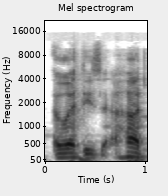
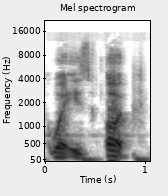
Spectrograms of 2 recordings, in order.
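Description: First: The word hot begins with an h sound. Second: The word hot is said without the h sound.

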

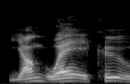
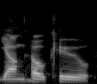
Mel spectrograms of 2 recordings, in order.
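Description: First: The middle part is said like 'way'. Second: The middle part is said like 'ho'. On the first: The speaker calls it right. "It turns out you pronounce this" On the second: The speaker calls it wrong. "I've been pronouncing his name all wrong this whole year"

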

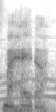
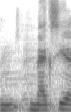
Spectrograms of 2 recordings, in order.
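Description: First: The middle consonant is an h sound. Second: The middle consonant is a ks sound. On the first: This is how the name is really said. The speaker calls it right. "it's like no, it's Mahia" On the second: This is how most outsiders say the name. The speaker calls it wrong. "everybody says Mexia"

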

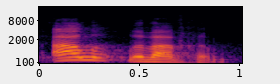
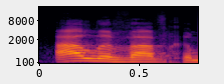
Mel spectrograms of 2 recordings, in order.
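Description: First: A short pause separates the two words. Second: The words run together quickly with one l sound. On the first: The speaker calls it right. "you have to say" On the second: The speaker calls it wrong. "if you said it quickly, it might sound"

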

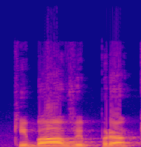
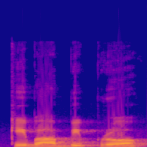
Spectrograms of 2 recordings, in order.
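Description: First: The second word begins with a V sound. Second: The second word begins with a B sound. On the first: "This is how we would probably read it if it was Sanskrit" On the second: "Vipra and bipra is same"

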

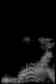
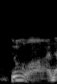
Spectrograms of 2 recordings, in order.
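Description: First: The name sounds like the word swan. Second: The name sounds like soo-ahn. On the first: The speaker calls it wrong. "so it's not Swan" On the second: The speaker calls it right. "it's Suan"

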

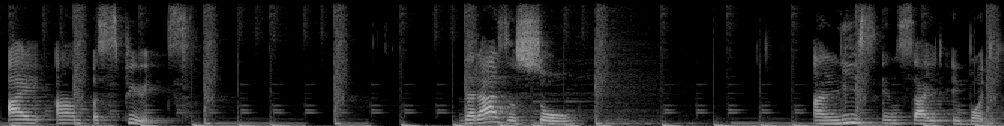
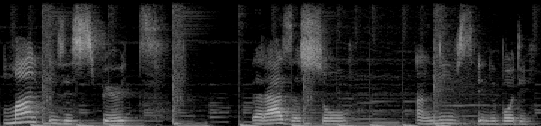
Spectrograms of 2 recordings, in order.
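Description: First: It is said slowly and seriously. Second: It is said at a normal pace.

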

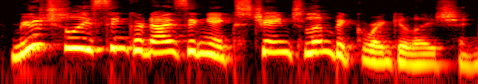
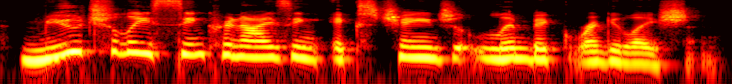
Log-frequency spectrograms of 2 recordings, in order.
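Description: First: The phrase is said very fast. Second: The phrase is said at a normal pace.

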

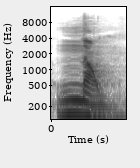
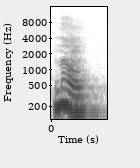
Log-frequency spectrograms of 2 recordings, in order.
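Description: First: It is shouted harshly and angrily. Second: It is said calmly and politely.

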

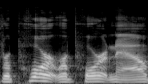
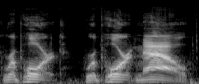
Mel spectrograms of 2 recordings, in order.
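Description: First: It is said in a plain, normal voice. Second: It is said in a weird, robotic voice.

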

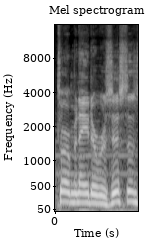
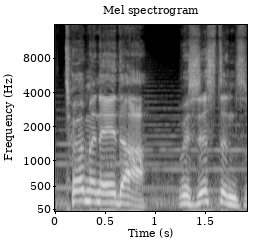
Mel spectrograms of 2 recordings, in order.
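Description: First: It is said in a plain, flat way. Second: It is said in a big, dramatic way. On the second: "Wauw. Oké, zonder dat wauw"

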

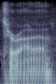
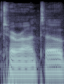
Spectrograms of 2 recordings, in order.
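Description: First: The syllables are said quickly and run together. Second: Every syllable is pronounced carefully and fully. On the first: It is the casual, everyday way to say it. "how I really say it is Toronto" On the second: It is the formal, professional way to say it. "for the sake of professionalism, I'll say Toronto"

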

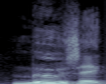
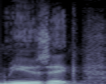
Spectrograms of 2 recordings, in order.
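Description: First: It is said 'moo-sic', with no y sound. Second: It is said 'myoo-sic', with a y sound. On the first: "drop the "y" sound after certain consonants, so they end up saying music" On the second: "instead of music"

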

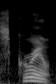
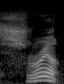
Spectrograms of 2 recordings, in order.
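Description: First: The word begins with an 'skr' sound. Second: The word begins with an 'sh' sound. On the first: The speaker calls it wrong. "not scrimps" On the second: The speaker calls it right. "It's shrimp"

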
